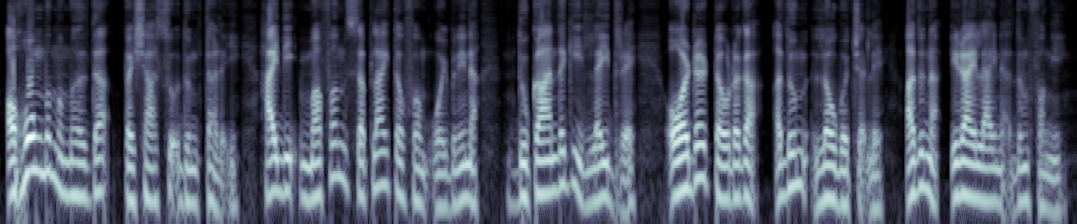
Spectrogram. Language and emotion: Manipuri, neutral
